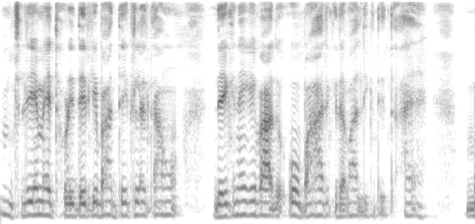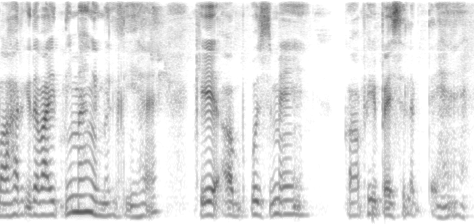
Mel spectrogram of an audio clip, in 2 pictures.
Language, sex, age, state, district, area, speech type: Hindi, female, 45-60, Uttar Pradesh, Ghazipur, rural, spontaneous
